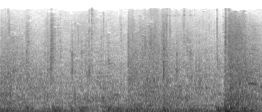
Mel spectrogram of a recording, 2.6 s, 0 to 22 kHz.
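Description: Rifle gunfire in Red Dead Redemption 2 during a shootout at a bank: dense, continuous crackle of shots and booms with a louder burst near the end, no talk.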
